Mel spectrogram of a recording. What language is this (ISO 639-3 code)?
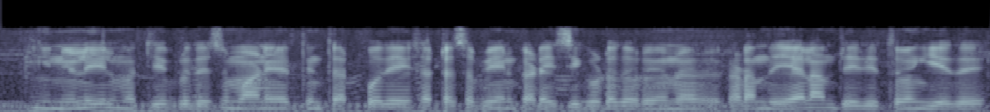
tam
